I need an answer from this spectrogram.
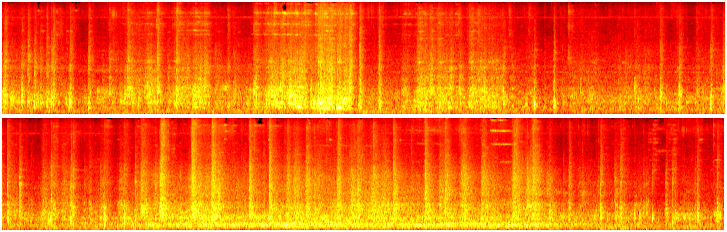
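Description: Coromandel Express passenger train running along the track: a steady rumble with a rapid, uneven clatter of wheels over rail joints. A low steady hum joins in through the second half.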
